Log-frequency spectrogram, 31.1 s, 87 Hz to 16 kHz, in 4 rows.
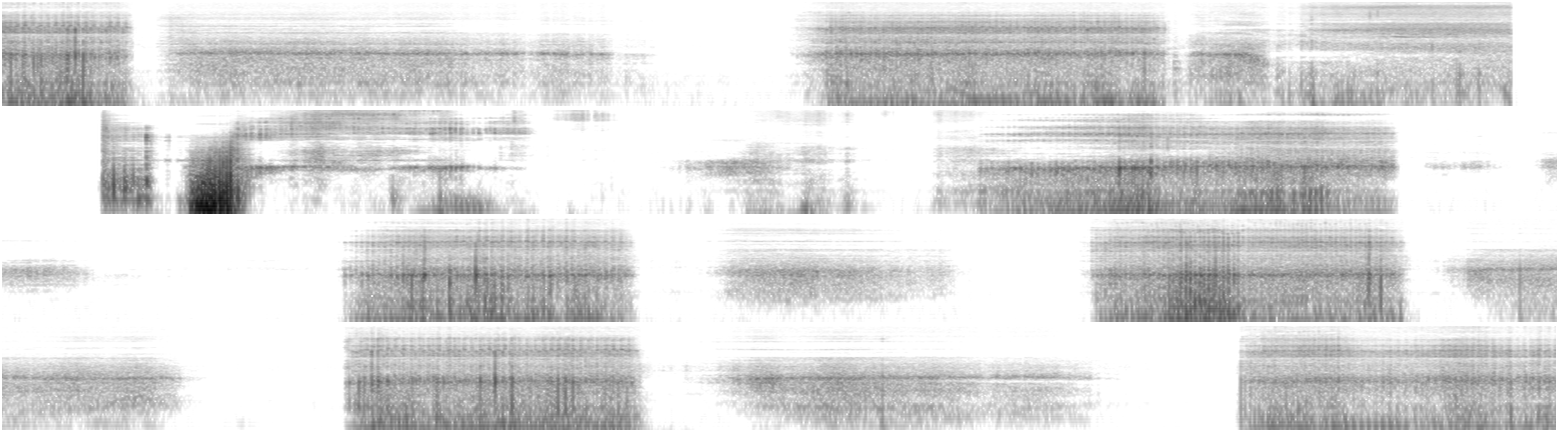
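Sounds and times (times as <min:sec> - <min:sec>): loud snoring: 0:00.0 - 0:03.0, 0:04.0 - 0:06.0, 0:08.4 - 0:10.4, 0:12.6 - 0:14.8, 0:17.2 - 0:20.1, 0:21.0 - 0:24.2, 0:25.0 - 0:28.7, 0:29.5 - 0:31.0
soft breath sound: 0:00.8 - 0:03.3, 0:05.8 - 0:07.6, 0:11.2 - 0:12.7.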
